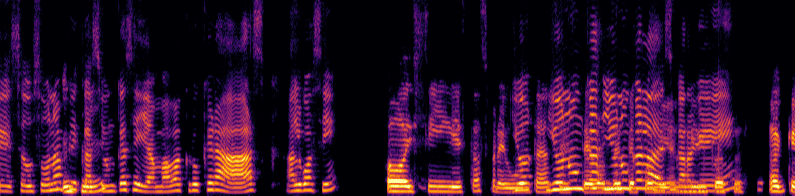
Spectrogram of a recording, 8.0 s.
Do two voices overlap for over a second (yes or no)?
yes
